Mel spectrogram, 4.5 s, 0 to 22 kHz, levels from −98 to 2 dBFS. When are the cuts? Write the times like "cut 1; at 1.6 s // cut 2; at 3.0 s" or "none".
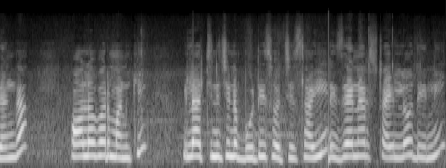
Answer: cut 1; at 3.3 s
